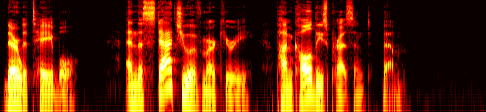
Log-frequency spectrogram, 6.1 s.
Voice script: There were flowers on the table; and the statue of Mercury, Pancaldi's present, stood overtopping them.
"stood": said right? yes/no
no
